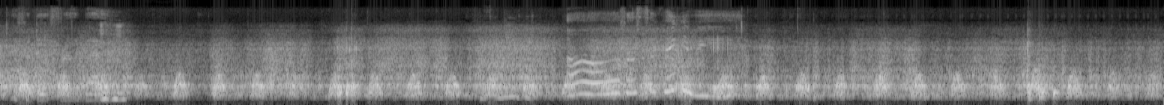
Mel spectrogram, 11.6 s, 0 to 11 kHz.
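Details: Rapid, regular whooshing pulses from a handheld Doppler: fetal heartbeat at 12 weeks of pregnancy, about 150 beats a minute.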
